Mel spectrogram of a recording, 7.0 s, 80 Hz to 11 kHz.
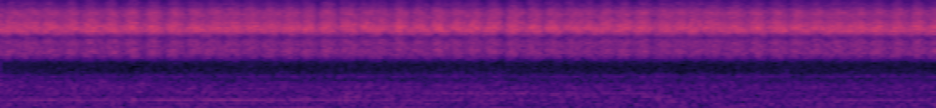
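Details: High, sizzling cicada chorus recorded on the Croatian coast in summer 2020. The buzzing is steady and continuous with a subtle rapid pulsing texture, and no other clear sounds stand out.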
